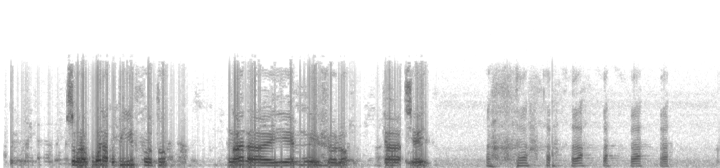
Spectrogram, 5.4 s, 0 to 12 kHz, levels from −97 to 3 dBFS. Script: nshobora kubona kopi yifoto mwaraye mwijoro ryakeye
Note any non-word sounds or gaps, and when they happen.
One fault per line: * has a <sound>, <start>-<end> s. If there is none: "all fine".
* has a laugh, 3.6-5.2 s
